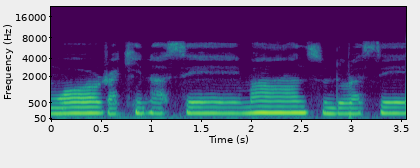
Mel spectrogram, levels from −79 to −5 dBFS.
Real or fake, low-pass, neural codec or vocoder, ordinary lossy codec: real; 7.2 kHz; none; none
